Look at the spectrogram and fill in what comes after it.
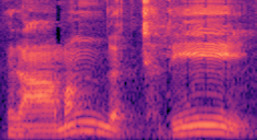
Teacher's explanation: तो अनुस्वार का उच्चारण अंग के समान होगा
